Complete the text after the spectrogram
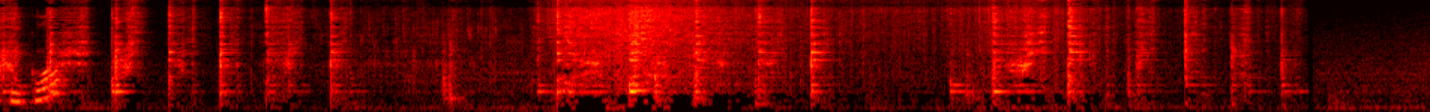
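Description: A metal spoon scrapes and taps against a pan.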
